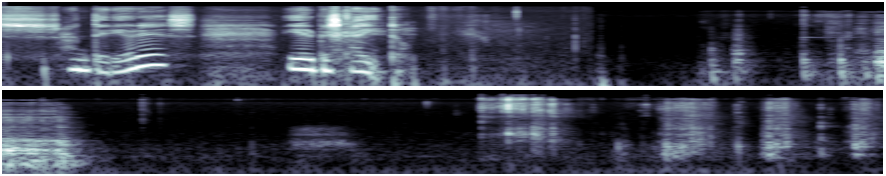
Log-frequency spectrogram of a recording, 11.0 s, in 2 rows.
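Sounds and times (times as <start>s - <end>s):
crunchy chewing: 8.4s - 11.0s.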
